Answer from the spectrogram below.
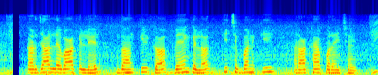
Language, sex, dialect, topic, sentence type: Maithili, male, Bajjika, banking, statement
